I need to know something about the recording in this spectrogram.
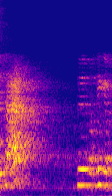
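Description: A woman's voice speaking Portuguese in two short phrases, one at the start and one in the last half second, with a pause between.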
